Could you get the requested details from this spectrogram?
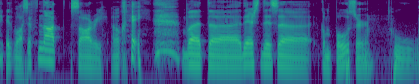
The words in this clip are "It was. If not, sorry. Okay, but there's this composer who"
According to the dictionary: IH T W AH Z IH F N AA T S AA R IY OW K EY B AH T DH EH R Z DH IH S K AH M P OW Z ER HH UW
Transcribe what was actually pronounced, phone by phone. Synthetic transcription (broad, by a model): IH T W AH S IH F N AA T S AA R IY OW K EY B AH T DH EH R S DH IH S K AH M P OW S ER HH UW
